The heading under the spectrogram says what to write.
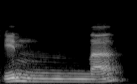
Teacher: Nun tasdid dibaca Gun atau mendengung ditahan dua harakat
